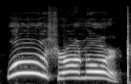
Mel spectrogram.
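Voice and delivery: high, very loud whoop; mock cheer. Co-host cheering a coach in jest, loud high whoop. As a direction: shout it out like a rowdy fan.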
